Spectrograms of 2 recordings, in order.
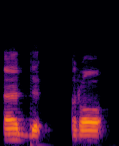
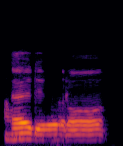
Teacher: nanti coba dalnya jangan jedak jangan ad ro tapi langsung adro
